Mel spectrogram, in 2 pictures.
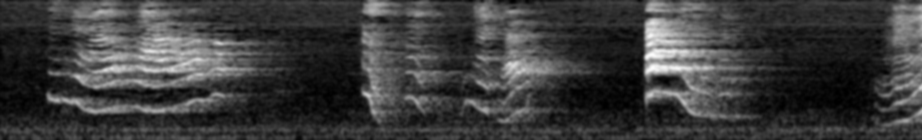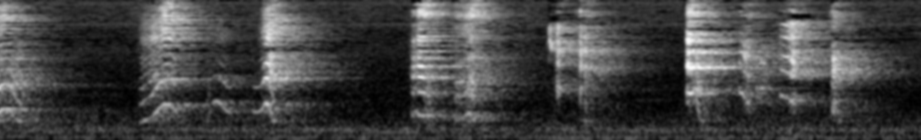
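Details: Speaking for the first time, a parrot produces a series of voice-like phrases with clear tonal inflections, some rising and some falling, spaced roughly a second apart, with soft breathy noise between them.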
